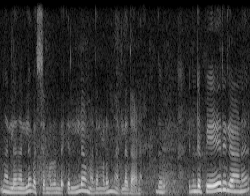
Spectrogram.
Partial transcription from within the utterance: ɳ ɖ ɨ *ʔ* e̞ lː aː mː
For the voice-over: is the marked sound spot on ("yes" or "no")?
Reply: yes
